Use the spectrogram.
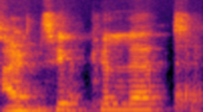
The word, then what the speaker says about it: articulate: else is good articulate articulate is exactly people tend to say eight but it's particular and so on and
